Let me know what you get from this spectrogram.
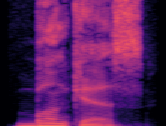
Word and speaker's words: Bunkus: For example, Peter, P-E-T-E-R. Now, don't forget to wait for the beep. – Bunkus, B-U-N-K-U-S, Bunkus.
